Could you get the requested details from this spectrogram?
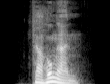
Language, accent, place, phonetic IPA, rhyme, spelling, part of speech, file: German, Germany, Berlin, [fɛɐ̯ˈhʊŋɐn], -ʊŋɐn, Verhungern, noun, De-Verhungern.ogg
- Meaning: gerund of verhungern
